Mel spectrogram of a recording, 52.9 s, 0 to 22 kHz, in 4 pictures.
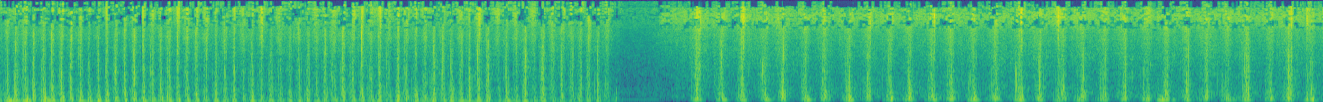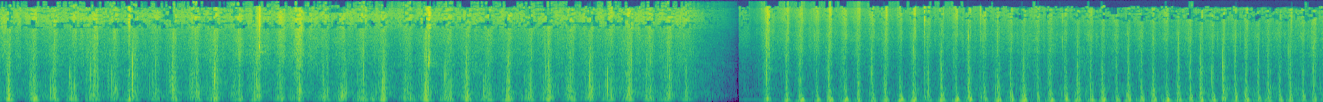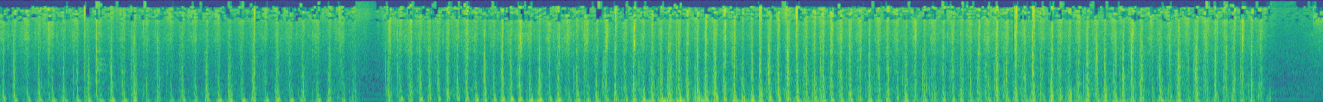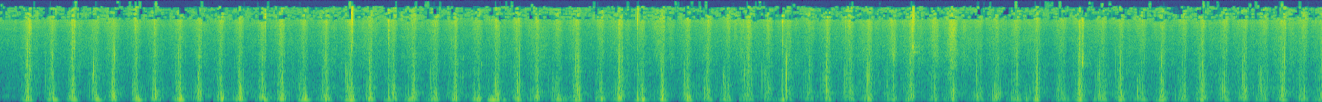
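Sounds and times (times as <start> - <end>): cartoon running footfalls: 0.0 - 6.2, 6.9 - 20.2, 20.8 - 39.2
clothes rustling: 0.0 - 52.9.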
